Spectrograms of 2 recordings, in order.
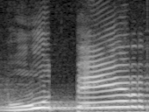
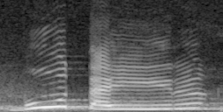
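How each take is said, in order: First: The second vowel is a plain 'e'. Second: The second vowel is the diphthong 'ai'. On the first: The speaker calls it wrong. "अरे भूतेर नहीं है" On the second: The speaker calls it right. "तैर तैर आई की मात्रा"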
